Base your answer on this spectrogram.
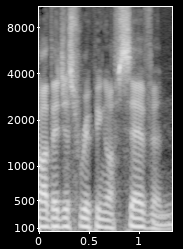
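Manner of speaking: ordinary delivery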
